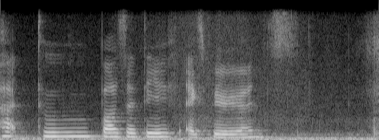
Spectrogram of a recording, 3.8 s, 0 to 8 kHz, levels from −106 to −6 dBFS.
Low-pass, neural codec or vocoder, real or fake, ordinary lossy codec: 7.2 kHz; none; real; none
